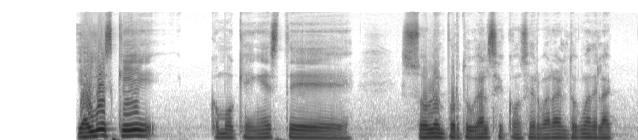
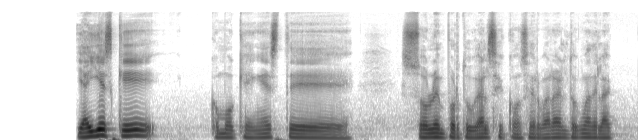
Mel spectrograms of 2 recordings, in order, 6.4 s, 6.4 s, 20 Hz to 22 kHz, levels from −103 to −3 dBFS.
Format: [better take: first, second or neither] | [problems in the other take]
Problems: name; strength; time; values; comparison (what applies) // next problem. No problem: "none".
second | distortion; heavy; 4% of the sound clipped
